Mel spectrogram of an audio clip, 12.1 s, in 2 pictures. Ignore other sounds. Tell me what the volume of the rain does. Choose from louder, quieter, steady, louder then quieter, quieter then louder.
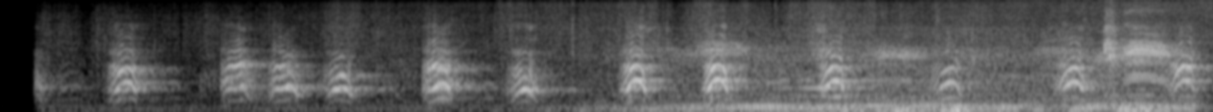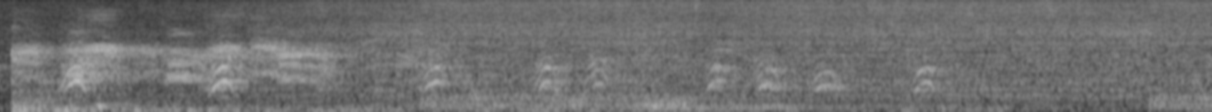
louder.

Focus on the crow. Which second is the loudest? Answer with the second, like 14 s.
6 s.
